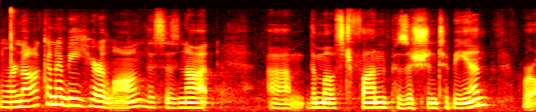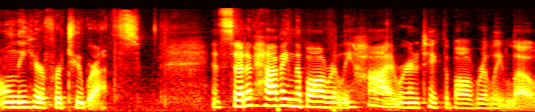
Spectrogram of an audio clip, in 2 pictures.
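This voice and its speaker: This woman has an American accent and a medium pitch. Her tone is calm and her pace moderate. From Texas, Austin; Texas. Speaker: yoga teacher. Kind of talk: guided yoga class. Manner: calm, instructive. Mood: calm, soothing. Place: home room.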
